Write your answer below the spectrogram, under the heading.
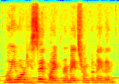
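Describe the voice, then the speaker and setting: A woman's voice: high voice, fast talker, warm tone, lightly acted. A woman voicing an inquisitive, bookish magic-university student in an improvised roleplay podcast, probing precisely with slight hesitation. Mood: careful, defensive. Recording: roomy sound with faint music.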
